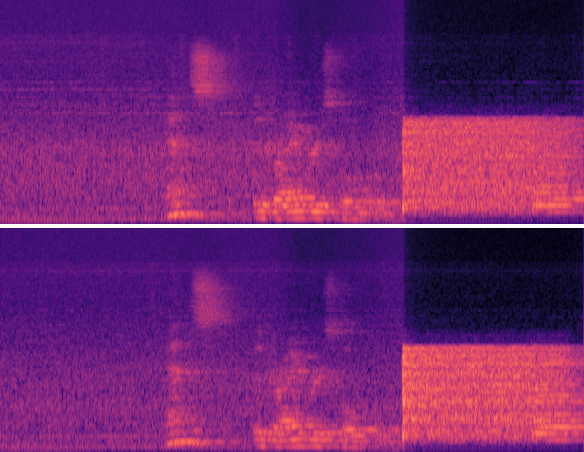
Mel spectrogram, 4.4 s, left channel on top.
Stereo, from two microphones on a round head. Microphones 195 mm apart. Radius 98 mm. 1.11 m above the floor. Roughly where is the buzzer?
Right.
